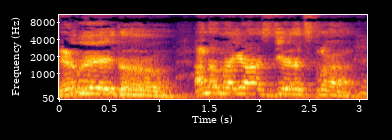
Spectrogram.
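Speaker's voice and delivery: booming, very loud, slow, drawn-out masculine voice. Retelling ordering a devil out as it answers through a woman, possessed woman speaking in man's voice. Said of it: "говорит мужским голосом".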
